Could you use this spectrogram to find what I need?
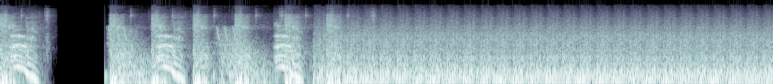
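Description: Explosions boom and rumble repeatedly.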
